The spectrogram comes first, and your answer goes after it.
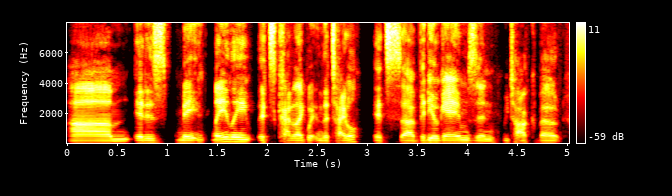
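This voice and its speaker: A man's voice: on the low side, steady tone, brisk, dry recording. Casual man, dry close sound. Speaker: podcast guest, voice actor. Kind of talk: casual chat.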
